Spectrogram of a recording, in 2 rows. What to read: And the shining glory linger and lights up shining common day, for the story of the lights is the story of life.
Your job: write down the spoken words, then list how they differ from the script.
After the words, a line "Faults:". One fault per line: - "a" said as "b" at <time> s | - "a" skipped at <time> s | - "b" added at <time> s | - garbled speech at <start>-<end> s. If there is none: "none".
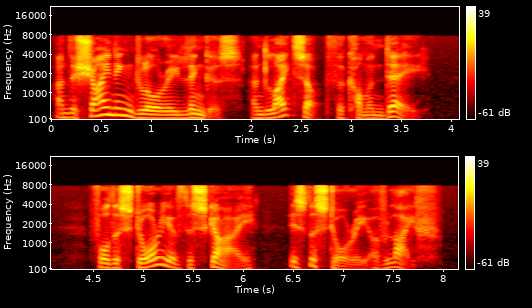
And the shining glory lingers and lights up the common day, for the story of the sky is the story of life.
Faults:
- "linger" said as "lingers" at 1.3 s
- "shining" said as "the" at 2.8 s
- "lights" said as "sky" at 5.5 s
